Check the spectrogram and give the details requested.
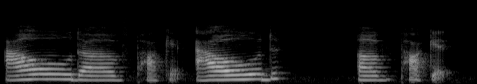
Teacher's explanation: a t between two vowels is going to change to a D sound this is called a flap T usually because the T the t is changing to a d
